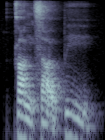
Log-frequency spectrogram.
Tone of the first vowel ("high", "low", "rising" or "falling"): falling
